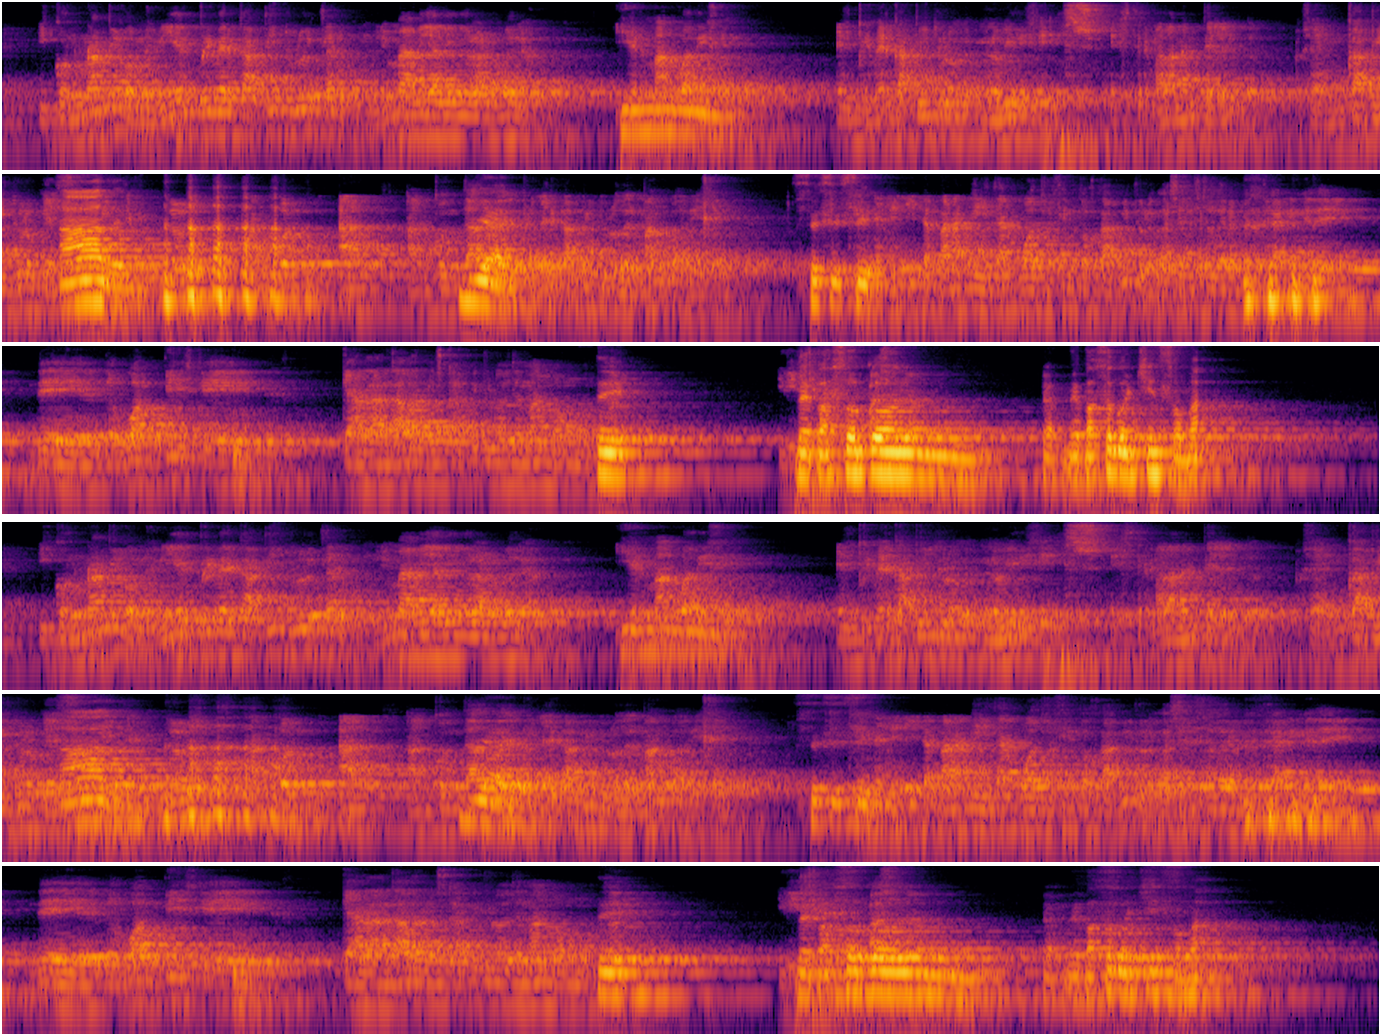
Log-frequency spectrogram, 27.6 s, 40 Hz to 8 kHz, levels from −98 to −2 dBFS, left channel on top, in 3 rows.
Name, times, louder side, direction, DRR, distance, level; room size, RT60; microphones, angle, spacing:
voice 1, 0.4-3.6 4.1-4.9 5.6-10.5 10.8-14.0 14.5-18.2 18.5-20.0 20.6-22.6 23.6-24.0 24.3-24.5, equal, 25° left, -3 dB, 1.2 m, -33 dB
voice 2, 4.1-4.8 9.6-10.1 10.4-11.1 12.2-12.6 14.6-15.0 17.5-18.0 22.3-22.5 23.7-24.9 25.3-26.4, left 6 dB, 75° left, 8 dB, 0.3 m, -22 dB
9.1 x 4.8 x 3.1 m, 2.3 s
head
